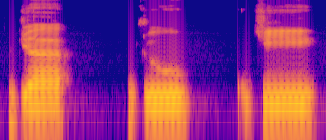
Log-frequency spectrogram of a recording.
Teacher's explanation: Next we have jim. So the makhraj of jim is the center of the tongue when touching the palate.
